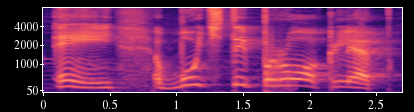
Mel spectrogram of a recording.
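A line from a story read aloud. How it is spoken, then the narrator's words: Angry shout. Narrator (Russian): кричала она, когда на пути попадался какой-нибудь незадачливый гребец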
